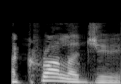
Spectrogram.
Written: acrology

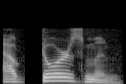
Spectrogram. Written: outdoorsman

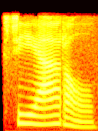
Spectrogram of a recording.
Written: Seattle

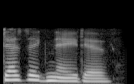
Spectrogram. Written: designative

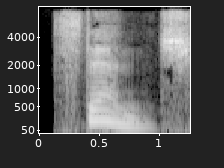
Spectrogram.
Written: stench

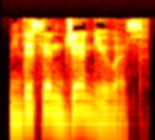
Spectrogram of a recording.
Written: disingenuousness

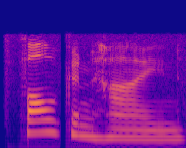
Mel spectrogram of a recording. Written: Falkenhayn

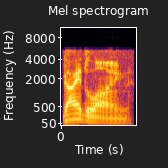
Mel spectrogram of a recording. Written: guideline

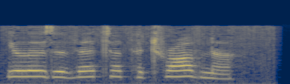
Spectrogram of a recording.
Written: Yelizaveta Petrovna

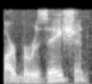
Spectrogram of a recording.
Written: barbarization

